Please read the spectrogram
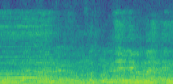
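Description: A held musical note stops about a second in, leaving people chatting in a large hall.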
